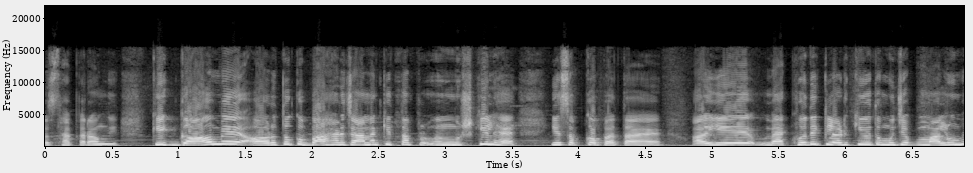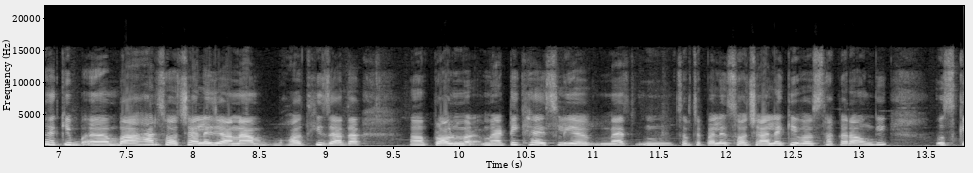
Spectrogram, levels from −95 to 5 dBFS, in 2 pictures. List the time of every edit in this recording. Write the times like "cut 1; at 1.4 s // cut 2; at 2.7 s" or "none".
none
